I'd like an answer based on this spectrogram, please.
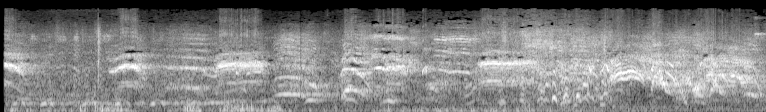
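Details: Carlos, the alpha male chimpanzee at Chester Zoo, runs upright and waves a branch over his head as he charges at the rest of the troop. Rising and falling hoots and shrill screams from several chimps overlap, with loud crowd noise around them.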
